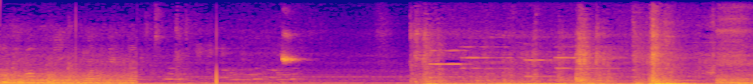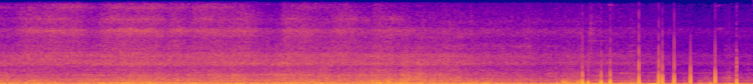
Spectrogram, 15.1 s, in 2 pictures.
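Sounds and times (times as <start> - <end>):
train wheels rumbling on track: 4.4 - 15.0.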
